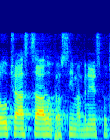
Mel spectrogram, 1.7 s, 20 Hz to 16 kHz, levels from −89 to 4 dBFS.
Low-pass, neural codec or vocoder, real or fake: 7.2 kHz; codec, 16 kHz, 1.1 kbps, Voila-Tokenizer; fake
